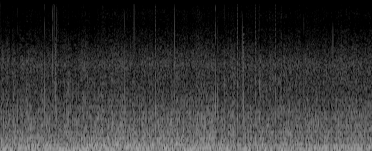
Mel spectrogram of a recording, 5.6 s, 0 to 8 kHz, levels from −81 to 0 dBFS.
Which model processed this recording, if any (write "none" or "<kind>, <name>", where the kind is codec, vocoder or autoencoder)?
none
